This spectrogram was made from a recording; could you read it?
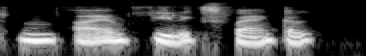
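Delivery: light put-on German accent. Explaining the rotary engine's German inventor, speaking as him: Felix Wankel German accent. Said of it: "kind of say it was a German accent".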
